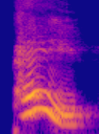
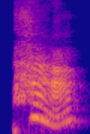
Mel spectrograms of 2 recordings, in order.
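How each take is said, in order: First: The vowel sounds like 'ay'. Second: The vowel sounds like 'ah'. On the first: The speaker calls it right. "it's pay, like you pay money" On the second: The speaker calls it wrong. "the pronunciation is not pa"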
